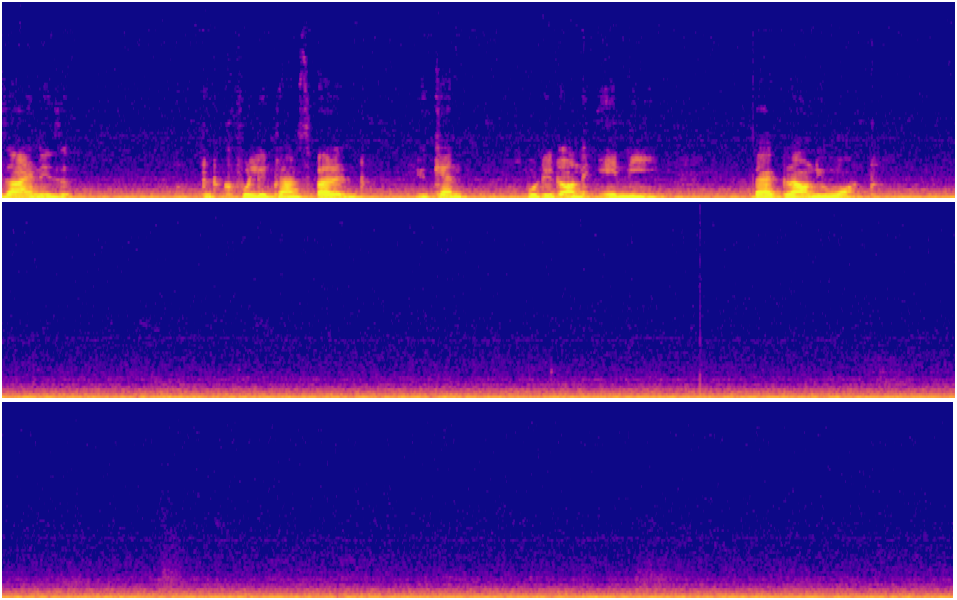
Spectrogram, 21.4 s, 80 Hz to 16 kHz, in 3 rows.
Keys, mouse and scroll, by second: 11.9 click, 15.3 ctrl+Num_Lock, 15.7 ctrl+g, 16.8 click.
